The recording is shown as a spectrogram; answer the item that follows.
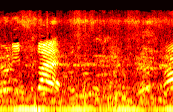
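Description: Children's high-pitched voices calling out among people talking in an open space, with one loud shout about half a second in, over a steady low hum.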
